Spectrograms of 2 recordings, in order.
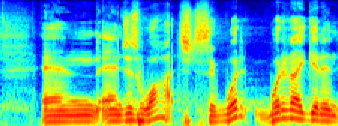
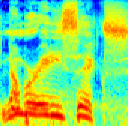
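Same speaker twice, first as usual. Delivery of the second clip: very high-pitched, lively, animated calling out; 11 semitones higher than usual. Retelling a woman calling numbers in a full lobby: imitating a more animated call. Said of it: "starts getting a little more animated".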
